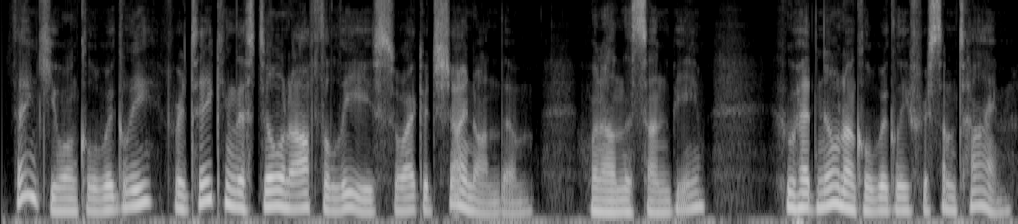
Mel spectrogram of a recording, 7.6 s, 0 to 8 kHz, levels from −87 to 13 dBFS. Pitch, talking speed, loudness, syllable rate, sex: 140 Hz, 230 wpm, -17 LUFS, 6.2 syllables/s, male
